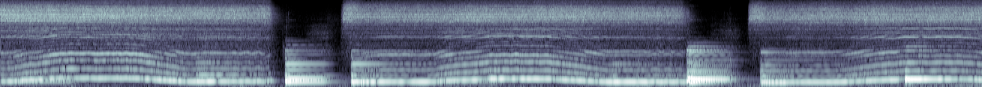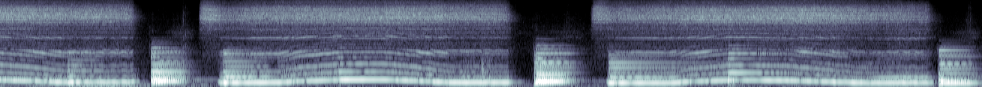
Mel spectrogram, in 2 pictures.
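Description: A woman singing a voiced 'zzz' siren warm-up: a buzzing z held on a note, then gliding up and back down in an arch, five times, each start a little lower than the last. A short digital-piano chord sounds before each new siren.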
